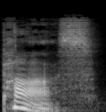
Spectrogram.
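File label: "pass", British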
